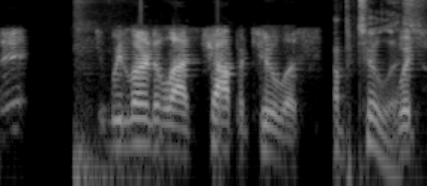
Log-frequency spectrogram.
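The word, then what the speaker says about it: Tchoupitoulas: Chapatulas.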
